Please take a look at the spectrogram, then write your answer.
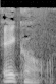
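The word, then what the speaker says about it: Acone (εἰκών): Now that brought us to the word acone. E-I-K long O-N. Acone.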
